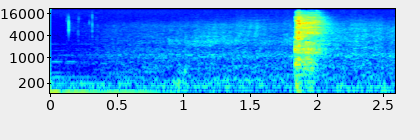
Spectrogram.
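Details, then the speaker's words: Adult who has been a little under the weather gives a single short, muffled cough, heard faintly over low background hum. "sorry if you can hear me cough every once in a while i try to get away from the mic but i've been a little under the weather lately"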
